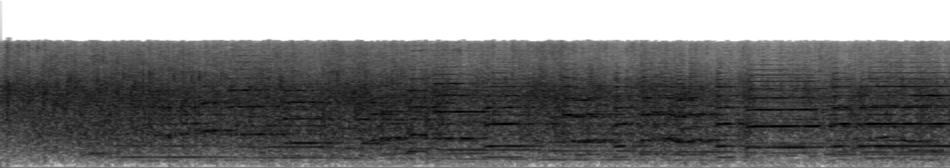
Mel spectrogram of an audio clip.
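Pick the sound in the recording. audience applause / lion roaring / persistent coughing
audience applause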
